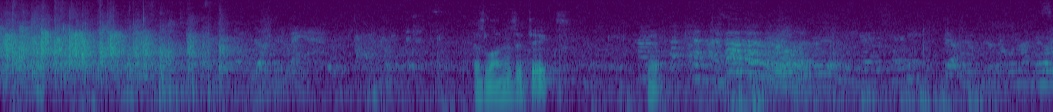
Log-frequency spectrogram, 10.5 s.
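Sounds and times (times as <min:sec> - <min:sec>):
audience applause welcoming a speaker: 0:00.0 - 0:02.8
speech: 0:04.8 - 0:05.7, 0:06.5 - 0:06.8
laughter: 0:06.4 - 0:08.4.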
